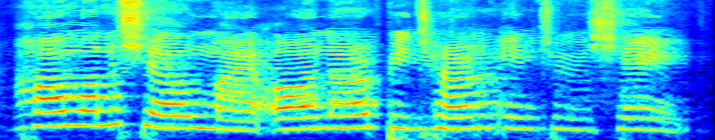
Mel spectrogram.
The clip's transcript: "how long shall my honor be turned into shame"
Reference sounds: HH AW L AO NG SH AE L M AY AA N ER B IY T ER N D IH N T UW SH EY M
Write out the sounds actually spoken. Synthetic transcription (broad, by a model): HH AW W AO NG SH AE L M AY AA N ER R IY T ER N IH N T UW SH EY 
